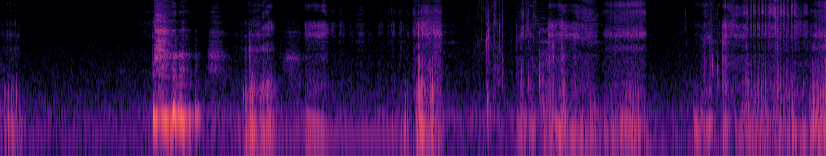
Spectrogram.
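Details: Eating English Bulldog while a person asks about a banana and a carrot. Quiet start, then rough snorting and chewing bursts with a low steady hum underneath and brief human speech.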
